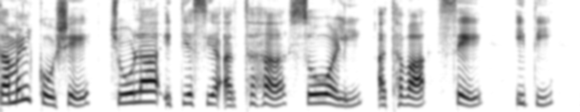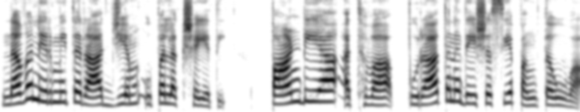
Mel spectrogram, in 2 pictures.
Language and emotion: Sanskrit, neutral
